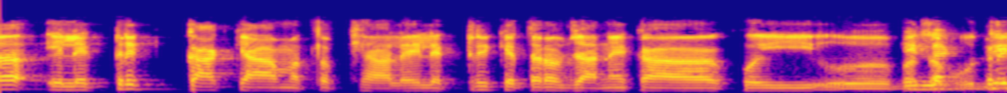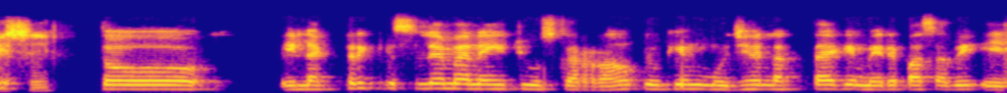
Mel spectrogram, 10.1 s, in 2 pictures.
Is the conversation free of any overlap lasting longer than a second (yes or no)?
yes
